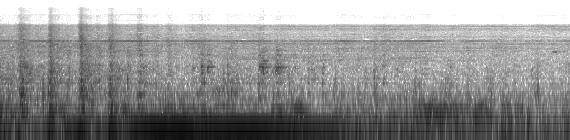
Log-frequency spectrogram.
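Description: Freight cars of a slow train rolling past, their wheels clicking over rail joints about three times a second for the first two seconds, then a low rumble that swells and fades.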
